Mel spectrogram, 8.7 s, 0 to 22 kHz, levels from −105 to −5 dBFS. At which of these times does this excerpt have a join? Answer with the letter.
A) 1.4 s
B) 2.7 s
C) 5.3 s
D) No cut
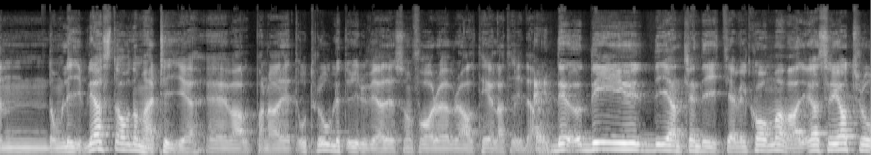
C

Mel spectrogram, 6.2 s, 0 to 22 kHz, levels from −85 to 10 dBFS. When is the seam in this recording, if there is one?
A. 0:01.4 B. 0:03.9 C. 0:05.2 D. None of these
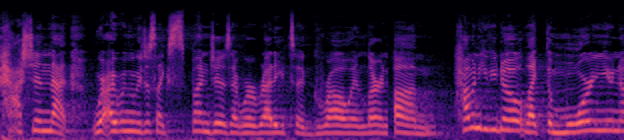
B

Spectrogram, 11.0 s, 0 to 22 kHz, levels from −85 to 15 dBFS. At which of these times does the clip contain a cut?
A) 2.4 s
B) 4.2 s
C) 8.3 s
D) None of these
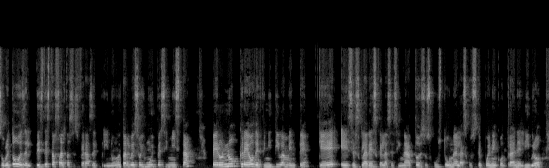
A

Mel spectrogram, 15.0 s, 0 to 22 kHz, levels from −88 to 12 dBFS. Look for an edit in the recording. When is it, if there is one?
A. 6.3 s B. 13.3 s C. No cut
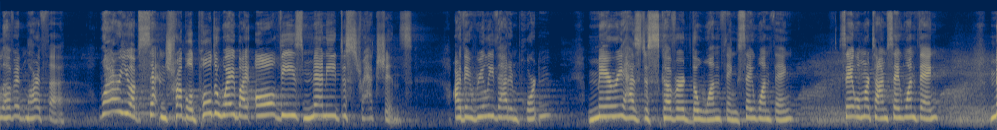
C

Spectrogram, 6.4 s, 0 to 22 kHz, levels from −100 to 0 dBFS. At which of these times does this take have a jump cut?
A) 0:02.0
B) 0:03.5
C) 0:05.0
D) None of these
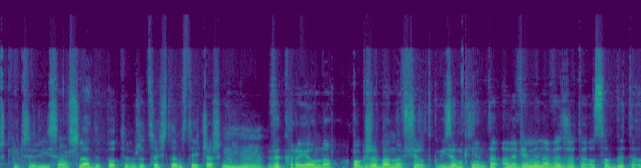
B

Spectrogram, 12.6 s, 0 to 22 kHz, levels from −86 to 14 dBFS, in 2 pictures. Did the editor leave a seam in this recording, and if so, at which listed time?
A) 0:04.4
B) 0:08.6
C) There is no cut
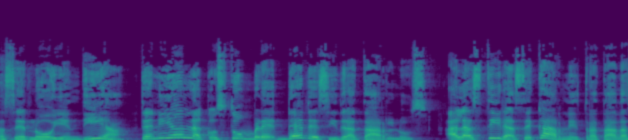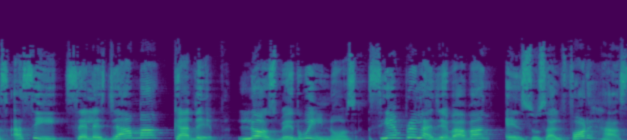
C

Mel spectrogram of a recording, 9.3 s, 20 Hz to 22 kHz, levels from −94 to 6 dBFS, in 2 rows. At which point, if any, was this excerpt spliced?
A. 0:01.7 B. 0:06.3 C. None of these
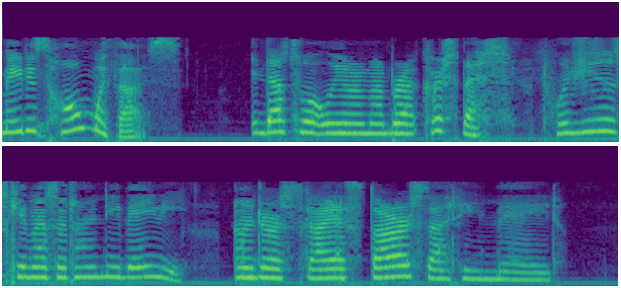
B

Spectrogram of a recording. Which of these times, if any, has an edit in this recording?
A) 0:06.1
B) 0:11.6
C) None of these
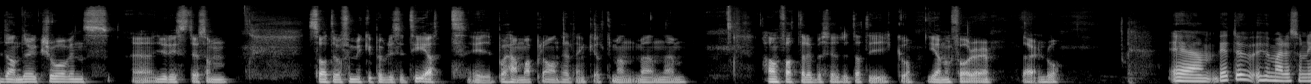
B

